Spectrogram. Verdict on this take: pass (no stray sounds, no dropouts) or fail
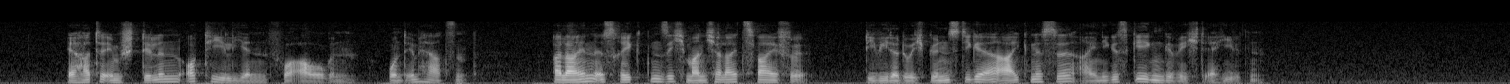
pass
